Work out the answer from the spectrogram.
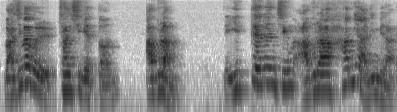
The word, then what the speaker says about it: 아브라함: 이때는 지금 아브라함이 아닙니다. 에이브러함. 영어로 에이브러함인데 히브리어로는 한글 발음과 똑같습니다. 아브라함. 아브라함이 히브리어 발음이자 이 참 한국어가 그래서 참 더 좋은 것 같아요.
